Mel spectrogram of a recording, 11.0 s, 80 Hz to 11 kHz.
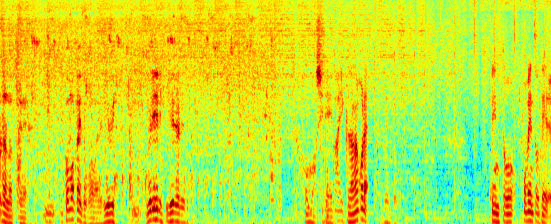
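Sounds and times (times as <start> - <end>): wash glove rubbing soapy foam: 0.0 - 10.1.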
